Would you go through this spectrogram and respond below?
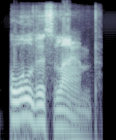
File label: "Aldis lamp", British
